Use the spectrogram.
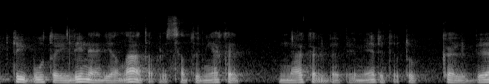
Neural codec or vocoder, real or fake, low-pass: none; real; 9.9 kHz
